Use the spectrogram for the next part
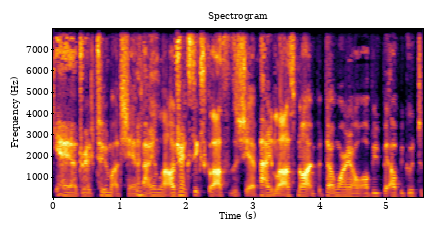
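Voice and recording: A man's put-on character voice, raspy and croaky, medium-pitched, fairly quick, with fairly even intonation.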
